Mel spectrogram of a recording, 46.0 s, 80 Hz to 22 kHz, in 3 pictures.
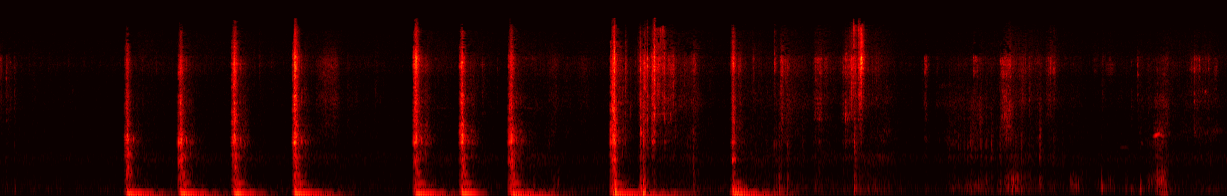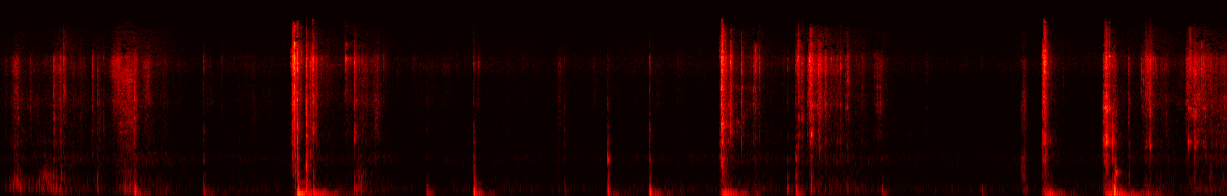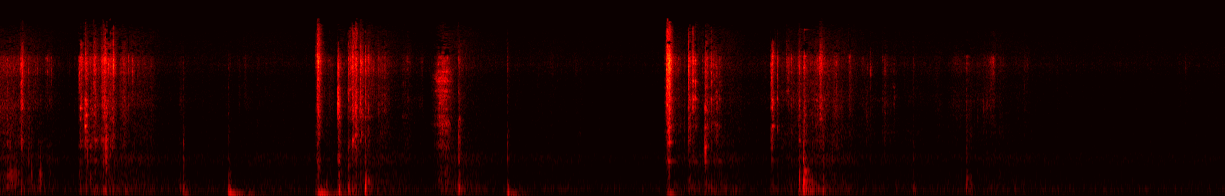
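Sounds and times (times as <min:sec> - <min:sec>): axe chopping firewood: 0:01.6 - 0:04.3, 0:05.2 - 0:10.0, 0:19.0 - 0:20.1, 0:23.0 - 0:23.7, 0:24.3 - 0:26.0, 0:28.2 - 0:30.5, 0:33.5 - 0:33.8, 0:34.6 - 0:35.4.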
